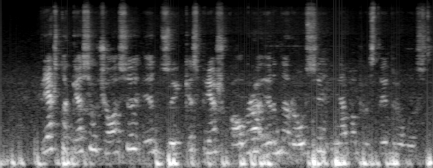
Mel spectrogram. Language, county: Lithuanian, Tauragė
